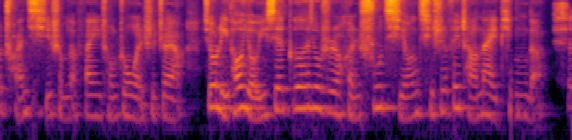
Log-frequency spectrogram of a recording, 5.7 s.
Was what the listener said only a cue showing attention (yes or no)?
no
